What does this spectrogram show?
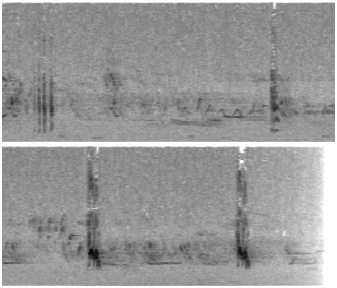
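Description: Songbirds singing and chirping, with a few short, sharp, louder call notes. The sound fades out near the end.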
